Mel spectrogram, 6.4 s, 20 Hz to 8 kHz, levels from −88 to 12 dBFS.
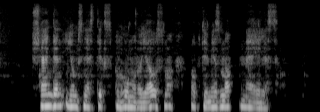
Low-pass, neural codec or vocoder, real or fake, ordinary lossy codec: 7.2 kHz; none; real; MP3, 64 kbps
